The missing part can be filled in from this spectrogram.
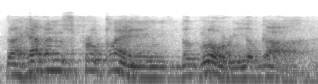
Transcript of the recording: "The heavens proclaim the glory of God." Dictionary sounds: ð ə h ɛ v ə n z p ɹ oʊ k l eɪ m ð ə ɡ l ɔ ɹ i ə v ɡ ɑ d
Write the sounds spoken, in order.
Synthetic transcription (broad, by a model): ð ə h ɛ v ə n z p ɹ oʊ k l eɪ m ð ə ɡ l ɔ ɹ i ə v ɡ ɑ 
